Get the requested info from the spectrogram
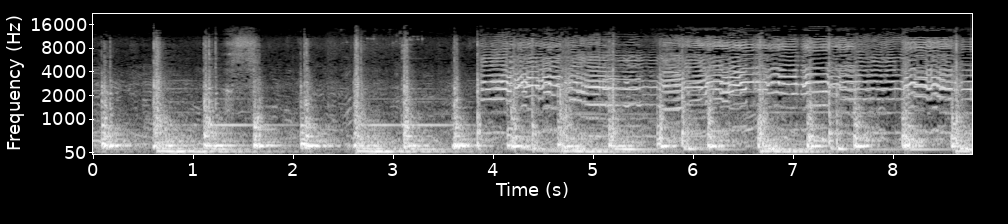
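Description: Himachali folk band playing: dhol and kettle drums beat a steady rhythm, with a deep stroke about every two seconds under quicker beats. About halfway through, a reedy wind instrument, a shehnai, comes in with a wavering, ornamented melody over the drums.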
